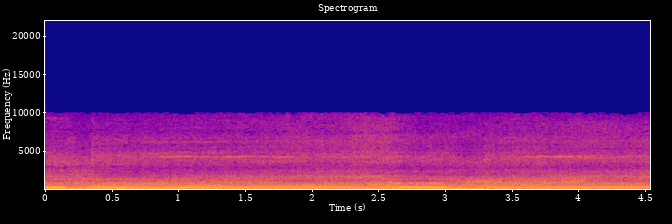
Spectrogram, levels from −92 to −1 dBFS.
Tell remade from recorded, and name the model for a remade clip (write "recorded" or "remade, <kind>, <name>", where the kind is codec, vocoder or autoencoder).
recorded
